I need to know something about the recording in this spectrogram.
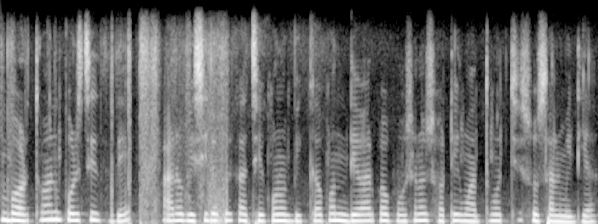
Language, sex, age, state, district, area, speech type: Bengali, female, 18-30, West Bengal, Jalpaiguri, rural, spontaneous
